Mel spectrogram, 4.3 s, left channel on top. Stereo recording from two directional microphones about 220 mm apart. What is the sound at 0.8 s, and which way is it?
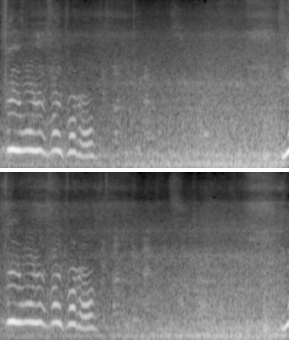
Speech, 10° right (ahead or behind).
